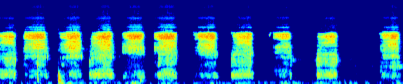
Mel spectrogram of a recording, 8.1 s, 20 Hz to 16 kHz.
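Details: Feeding time at an owl nest in the early hours of March 25, 2012, with an adult shredding rabbit for the young. Quick, hoarse screeches repeat at a brisk, fairly even pace, with a brief knock near the start.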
